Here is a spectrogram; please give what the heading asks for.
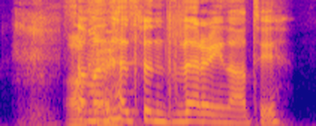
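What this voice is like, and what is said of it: Put-on Russian accent. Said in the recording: “doing her Russian accent, too.”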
